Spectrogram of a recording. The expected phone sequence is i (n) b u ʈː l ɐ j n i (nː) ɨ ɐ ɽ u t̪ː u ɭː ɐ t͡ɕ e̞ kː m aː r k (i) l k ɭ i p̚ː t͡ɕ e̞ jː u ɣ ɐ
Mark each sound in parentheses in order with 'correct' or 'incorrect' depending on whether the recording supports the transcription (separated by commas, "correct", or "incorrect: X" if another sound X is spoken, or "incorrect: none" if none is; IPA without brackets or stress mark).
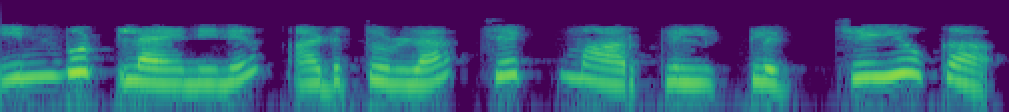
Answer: correct, incorrect: n, correct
